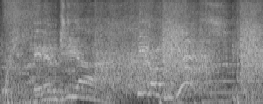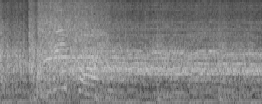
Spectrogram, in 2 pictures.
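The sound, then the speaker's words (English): Loud, busy arcade video game sound effects from a fast game of slapping a huge frisbee back and forth on a small court, like a fighting game mixed with Pong: rapid swooshing pitch sweeps, whip-like cracks and smashing impacts layered over a dense, continuous electronic background for several seconds. “Because it's like a fighting game mixed with Pong with sound effects that go like this.”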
